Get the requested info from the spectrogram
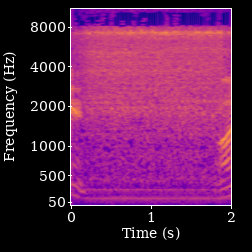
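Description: Car engine idling steadily under the open bonnet, including its alternator. The alternator has a scratching noise that the mechanic takes for a worn bearing, but it is hardly picked up on the recording.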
